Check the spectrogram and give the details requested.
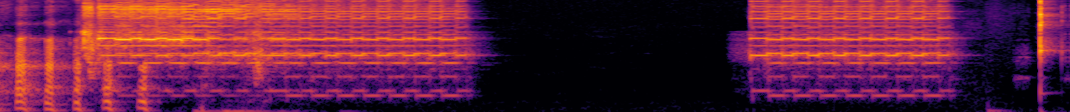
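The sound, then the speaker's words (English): A telephone rings twice with a bright, trilling electronic bell, each ring lasting a couple of seconds with a pause between, ending with a brief click as a voicemail greeting answers. “Sorry we couldn't get to the phone, but it's in Dan's front pocket. Leave a message after the beep.”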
